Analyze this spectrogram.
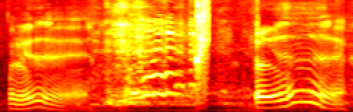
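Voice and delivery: drawn-out "ugh"; hammed-up noise of disgust; disgusted groan. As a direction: groan as if stepping in slime. Stepping into sticky mud.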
